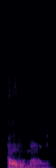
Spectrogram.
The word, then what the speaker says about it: Hávamál: A few more words for you today about Hávamál or in modern Icelandic pronunciation, Hávamál. I have been thinking about reading, translating, teaching this poem for a quarter century.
